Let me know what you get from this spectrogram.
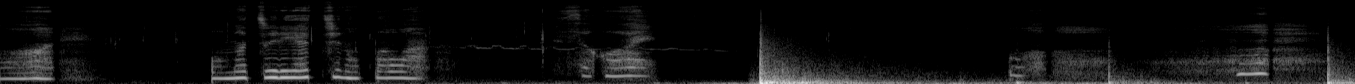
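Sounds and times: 
speech: 0:02.4 - 0:04.3
sharper fainter fireworks pops: 0:04.6 - 0:13.5
fireworks bursting with a deep boom: 0:06.6 - 0:12.5, 0:13.2 - 0:13.5.

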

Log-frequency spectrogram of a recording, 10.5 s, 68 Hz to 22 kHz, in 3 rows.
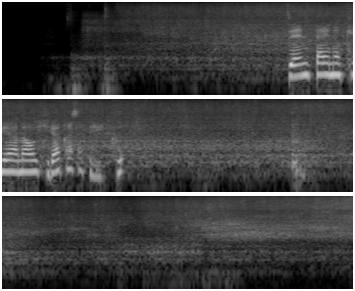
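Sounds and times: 
speech: 0:02.9 - 0:05.0
tap water rinsing cut hair off a head: 0:06.4 - 0:06.8.

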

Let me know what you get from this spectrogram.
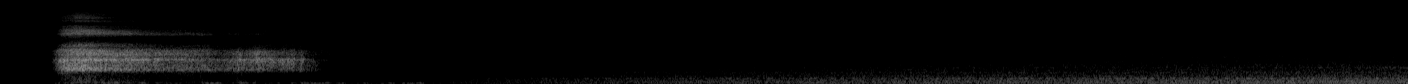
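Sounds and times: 
slow exhaling breath during a breathing meditation for relaxation: 0:00.6 - 0:03.2.

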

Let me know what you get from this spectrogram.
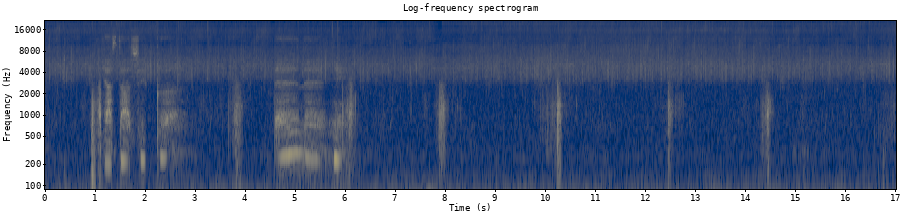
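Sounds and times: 
brief crackling pops from a soaked cotton swab: 0:00.0 - 0:02.8, 0:03.5 - 0:06.4, 0:09.9 - 0:10.5
soft fizzing hiss from the tip of a soaked cotton swab: 0:00.0 - 0:17.0
speech: 0:01.9 - 0:02.7.

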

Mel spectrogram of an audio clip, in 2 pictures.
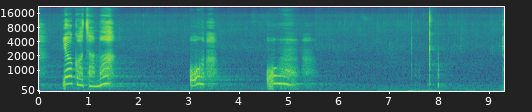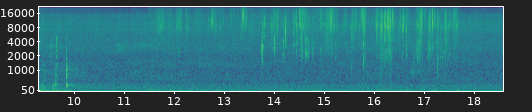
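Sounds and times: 
speech: 0:00.5 - 0:01.6, 0:03.0 - 0:03.6
body soap being worked into foam: 0:11.5 - 0:17.8.

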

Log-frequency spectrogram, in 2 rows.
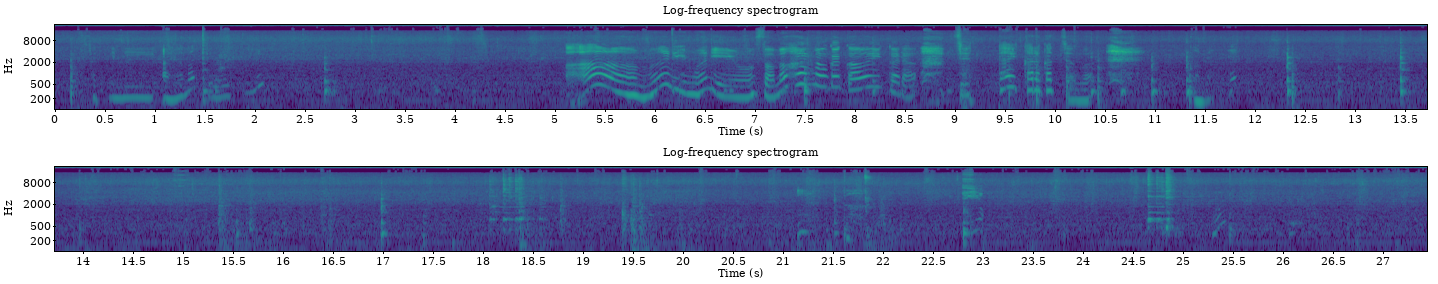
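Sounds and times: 
food sizzling in a frying pan: 0:00.0 - 0:27.4
speech: 0:06.2 - 0:11.0
frying pan and utensil scraping and clattering as the pan is flipped: 0:12.3 - 0:23.0, 0:23.7 - 0:27.4.

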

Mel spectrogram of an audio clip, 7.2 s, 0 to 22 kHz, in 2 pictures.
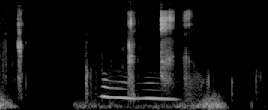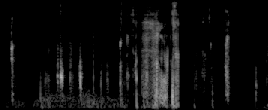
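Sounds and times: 
wet tongue licking a face: 0:01.6 - 0:02.7, 0:03.4 - 0:06.7.

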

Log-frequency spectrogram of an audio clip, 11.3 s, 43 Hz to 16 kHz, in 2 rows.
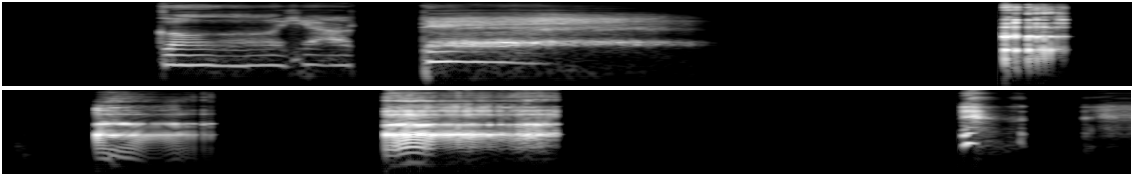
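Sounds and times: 
speech: 0:00.8 - 0:02.8
loud guttural burps: 0:05.1 - 0:05.4, 0:06.2 - 0:06.8, 0:07.6 - 0:08.5.

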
